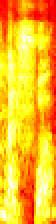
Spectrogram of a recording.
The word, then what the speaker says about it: Malfoy: Le nom Malfoy, prononcé Malfoy en anglais, vient du français.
